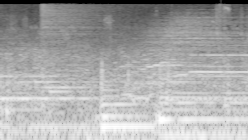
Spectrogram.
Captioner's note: people chattering softly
